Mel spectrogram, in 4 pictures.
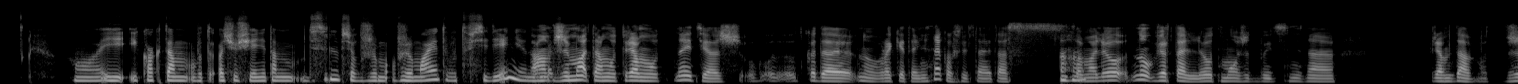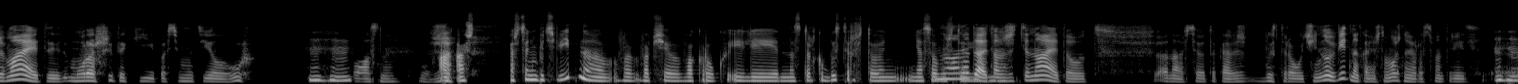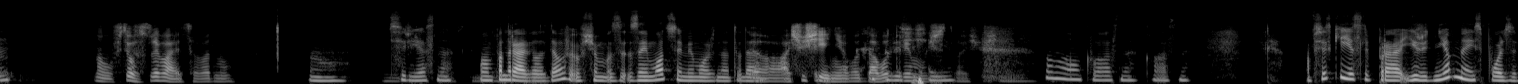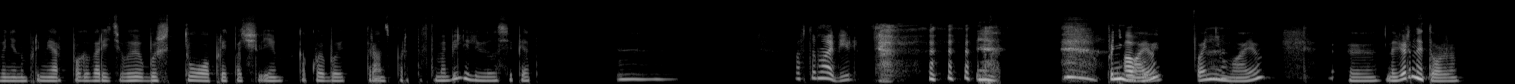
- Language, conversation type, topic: Russian, unstructured, Какой вид транспорта вам удобнее: автомобиль или велосипед?
- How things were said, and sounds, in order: lip smack; tapping; chuckle; chuckle; laugh; chuckle; chuckle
